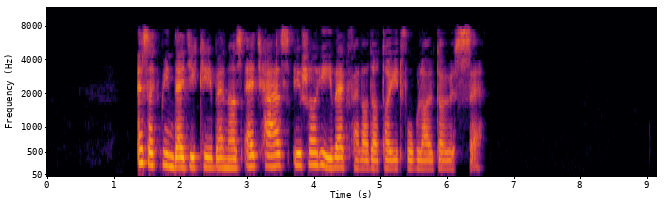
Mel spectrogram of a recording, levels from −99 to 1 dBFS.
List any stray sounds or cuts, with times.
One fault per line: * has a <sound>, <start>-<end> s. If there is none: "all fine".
all fine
